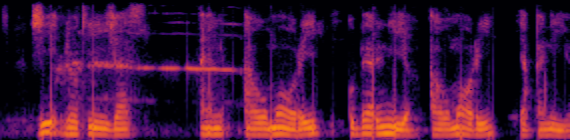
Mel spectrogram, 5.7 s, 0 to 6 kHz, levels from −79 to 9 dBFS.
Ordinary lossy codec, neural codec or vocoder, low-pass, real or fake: Opus, 32 kbps; none; 5.4 kHz; real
